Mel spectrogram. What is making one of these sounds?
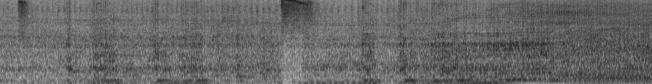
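A heavy truck engine revs and labours.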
